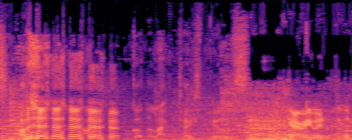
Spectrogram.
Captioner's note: laughs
